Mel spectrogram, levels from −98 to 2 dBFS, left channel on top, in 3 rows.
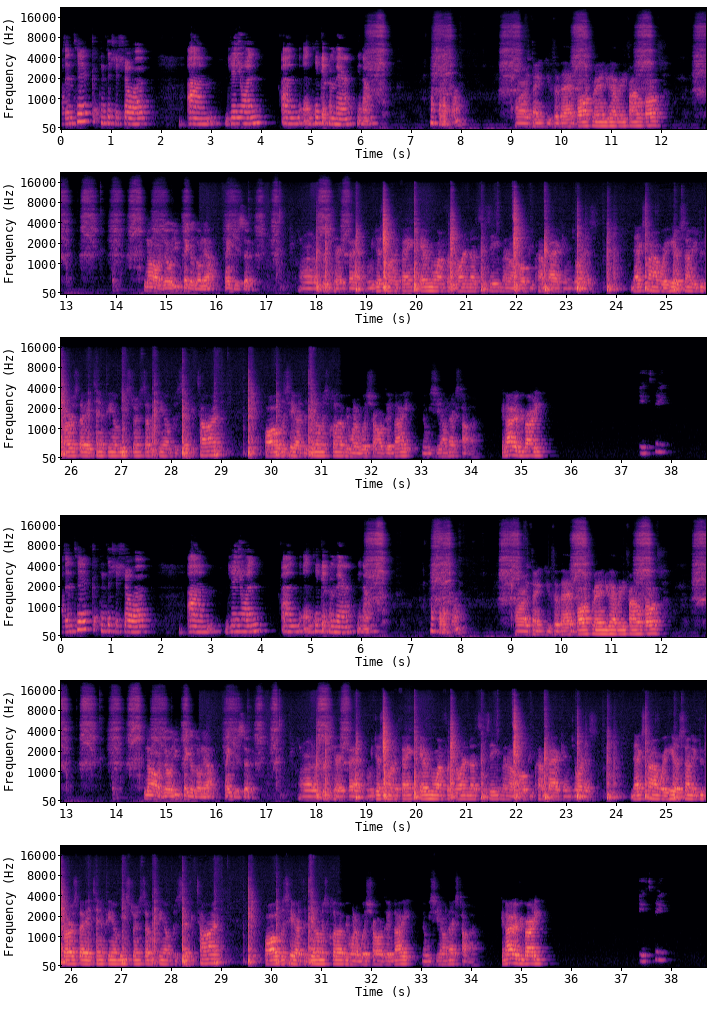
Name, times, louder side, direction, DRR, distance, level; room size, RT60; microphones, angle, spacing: voice 1, 0.0-1.7 2.5-4.0 4.4-6.3 7.4-8.0, equal, 25° left, -1 dB, 0.9 m, -36 dB
Camera, 6.0-6.5 7.4-8.1 8.7-9.3 10.2-10.5 11.4-11.8 12.6-15.6 16.1-17.2 18.0-18.8 19.4-19.9, right 4 dB, 80° right, 1.6 m, -43 dB
voice 2, 9.1-11.9 17.6-23.5 24.3-28.9 29.9-32.7 33.0-34.0 34.6-35.4 37.4-37.8, right 3 dB, 45° right, 0 dB, 1.0 m, -33 dB
voice 3, 14.5-16.8, right 1 dB, 20° right, -1 dB, 1.1 m, -34 dB
sound 1, 15.7-15.9 17.3-17.4 17.9-18.4 18.8-19.0 19.3-19.6 20.0-20.2 20.6-20.9 21.3-21.6 21.9-22.9 23.2-23.5 23.7-24.1 24.6-24.8 25.1-25.4 25.8-26.0 26.3-26.7 27.0-27.8 28.2-28.5 28.8-29.1 29.4-29.8 30.1-31.0, equal, 5° right, 0.5 m, -34 dB
4.1 x 4.1 x 2.8 m, 0.40 s
head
